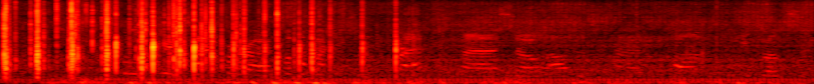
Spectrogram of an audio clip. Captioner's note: applause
